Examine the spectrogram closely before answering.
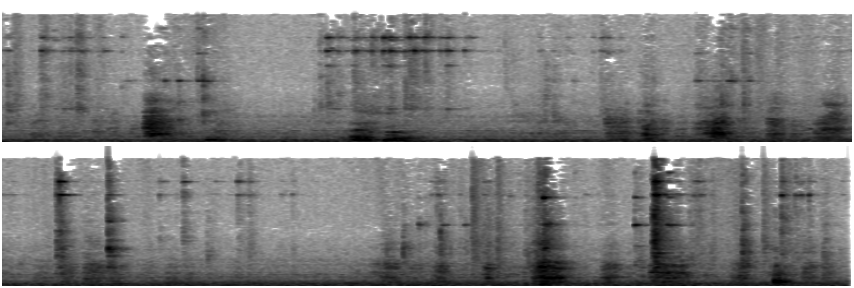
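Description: Huskies vocalizing as they play-fight: about ten short calls in scattered bursts, one dropping in pitch about three seconds in.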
